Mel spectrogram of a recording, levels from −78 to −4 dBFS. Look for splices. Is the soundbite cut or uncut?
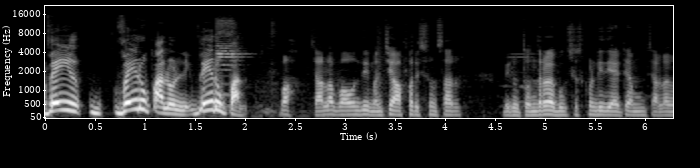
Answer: uncut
